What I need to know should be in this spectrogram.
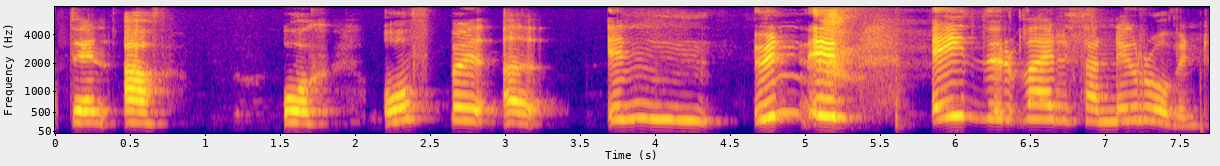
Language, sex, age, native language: Icelandic, female, 11, Icelandic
